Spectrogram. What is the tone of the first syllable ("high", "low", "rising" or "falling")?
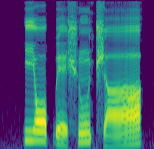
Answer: high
